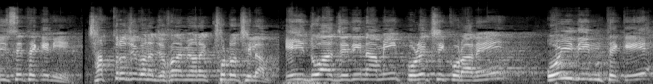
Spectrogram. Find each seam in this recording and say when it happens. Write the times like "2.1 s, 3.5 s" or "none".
1.1 s, 2.8 s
